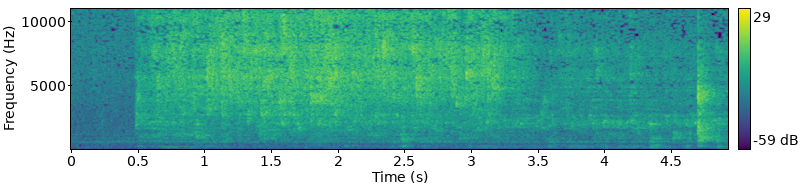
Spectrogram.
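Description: Tap water runs steadily for the final wash of developed black-and-white film in a developing tank, a continuous loud hiss and splash with no talk.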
